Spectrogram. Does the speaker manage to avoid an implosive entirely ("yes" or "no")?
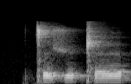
yes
